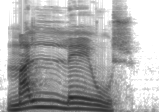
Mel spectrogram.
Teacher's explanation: se pronuncia como una L larga o como una doble L, no se pronuncia como en español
